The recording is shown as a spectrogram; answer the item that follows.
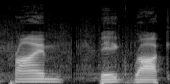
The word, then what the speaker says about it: Prim Big Rock: prim big rock MX prim Prime it's it's spelled different but prim prime big rock MX this track was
